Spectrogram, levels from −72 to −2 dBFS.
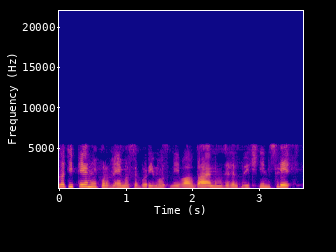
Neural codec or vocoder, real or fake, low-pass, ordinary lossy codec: codec, 16 kHz in and 24 kHz out, 0.6 kbps, FireRedTTS-2 codec; fake; 5.4 kHz; none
